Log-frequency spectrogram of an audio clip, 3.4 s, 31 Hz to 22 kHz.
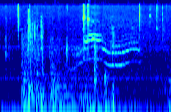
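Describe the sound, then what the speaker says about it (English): A cat meows in the Divide & Conquer V3 strategy game, with several drawn-out, wavering meows and yowls over a steady low background hum, fairly close and clear. "Oh, there's the cat."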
